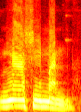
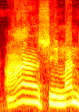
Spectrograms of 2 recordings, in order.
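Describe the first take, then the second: First: It begins with an ng sound. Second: It begins with a throaty ain sound. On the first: The speaker calls it wrong. "orang Jawa kadang lesan atau lidahnya itu kurang fasih" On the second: The speaker calls it right. "mengeluarkan makhraj aslinya ain. Jadi asiman aslinya"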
